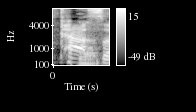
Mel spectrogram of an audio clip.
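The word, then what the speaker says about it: Kassa: His real name is what? Cass. It's similar Casa. – To Cassa. – Casa. – It's Cassa. Yeah.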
